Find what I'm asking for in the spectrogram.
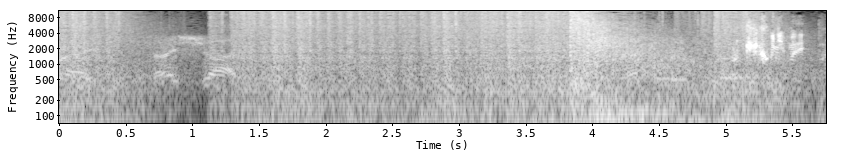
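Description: Rapid bursts of automatic gunfire in Counter-Strike: Global Offensive, a dense, continuous clatter of shots through most of the stretch, growing louder near the end, with voices talking over it.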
